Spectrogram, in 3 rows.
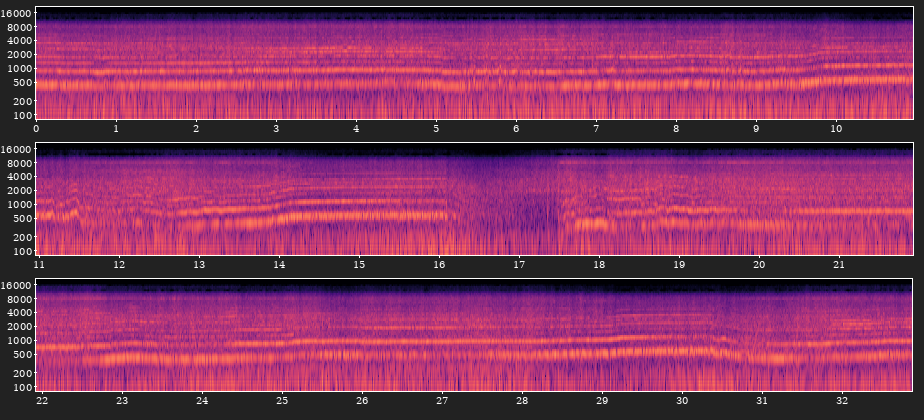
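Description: Leopard 4082 2000kv brushless motor in an RC speedboat whining at speed, its pitch rising and falling with the throttle, easing off briefly a little past halfway before climbing again, over a steady rush of wind and water at the onboard microphone.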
